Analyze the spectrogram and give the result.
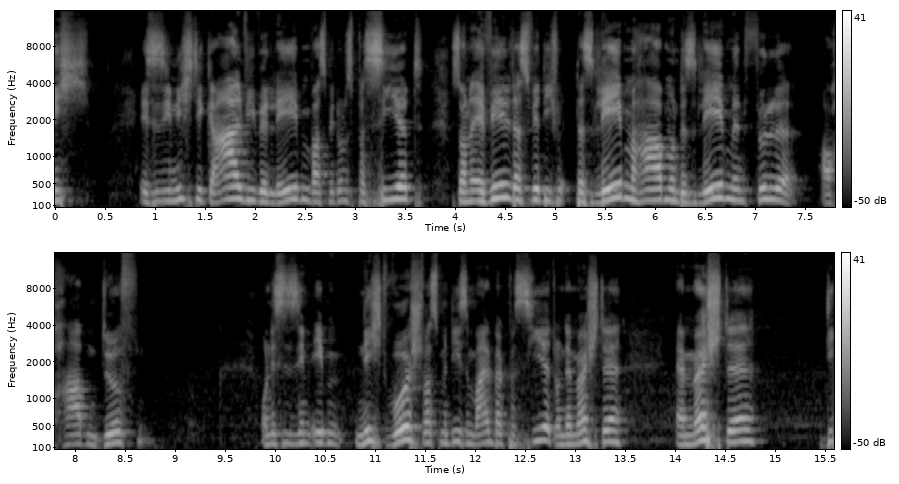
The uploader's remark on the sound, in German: Predigt aus der YP Messe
